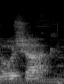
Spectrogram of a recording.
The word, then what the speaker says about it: Hoshak: John Hoshak? Got that right? Correct. Correct pronunciation? Pronounced correctly, yeah.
